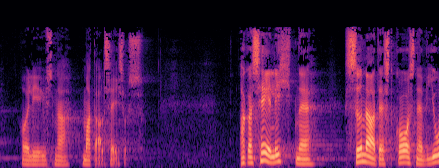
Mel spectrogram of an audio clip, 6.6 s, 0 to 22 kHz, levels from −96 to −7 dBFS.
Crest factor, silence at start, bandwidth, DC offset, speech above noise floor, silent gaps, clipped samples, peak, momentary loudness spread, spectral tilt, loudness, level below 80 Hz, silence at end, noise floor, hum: 22 dB; 0.3 s; 11.5 kHz; under 0.1%; 42 dB; none; under 0.1%; -6 dBFS; 15 LU; -3.5 dB/octave; -25 LUFS; -66 dBFS; 0 s; -67 dBFS; none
